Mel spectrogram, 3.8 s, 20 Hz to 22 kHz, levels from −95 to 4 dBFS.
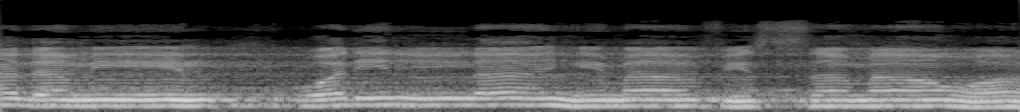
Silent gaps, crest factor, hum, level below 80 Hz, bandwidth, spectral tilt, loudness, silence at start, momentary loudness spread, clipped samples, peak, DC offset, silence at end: none; 12 dB; none; -62 dBFS; 10 kHz; -7.5 dB/octave; -21 LUFS; 0 s; 6 LU; under 0.1%; -8 dBFS; under 0.1%; 0 s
